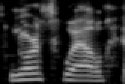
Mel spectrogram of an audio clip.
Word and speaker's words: Northwell: But ever since then, like Northwell Health, I was just like, how do you pronounce it? Norwell? – Northwell Health. – It is Northwell Health.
